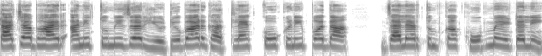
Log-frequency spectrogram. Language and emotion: Goan Konkani, neutral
